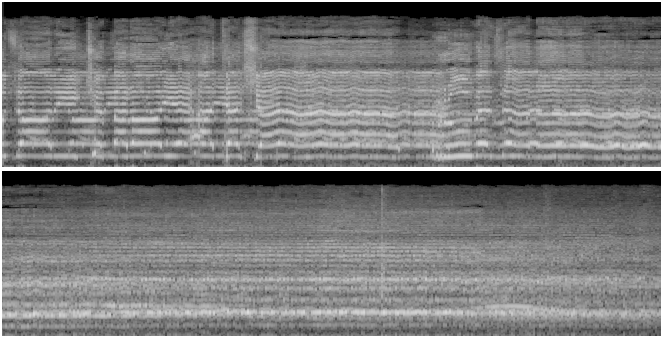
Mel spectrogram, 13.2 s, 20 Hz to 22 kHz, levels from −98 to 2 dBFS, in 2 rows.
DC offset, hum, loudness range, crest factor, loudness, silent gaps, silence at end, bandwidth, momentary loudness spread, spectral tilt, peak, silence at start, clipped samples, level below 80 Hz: under 0.1%; none; 3 LU; 16 dB; -18 LUFS; none; 0 s; 15.5 kHz; 5 LU; 0 dB/octave; -4 dBFS; 0 s; under 0.1%; -52 dBFS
